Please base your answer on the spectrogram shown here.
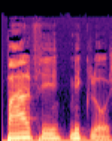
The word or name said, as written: Pálffy Miklós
